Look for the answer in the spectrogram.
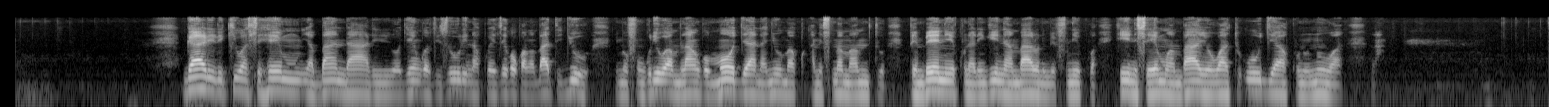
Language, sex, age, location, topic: Swahili, male, 18-24, Dar es Salaam, finance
